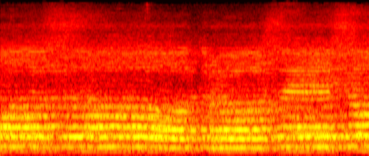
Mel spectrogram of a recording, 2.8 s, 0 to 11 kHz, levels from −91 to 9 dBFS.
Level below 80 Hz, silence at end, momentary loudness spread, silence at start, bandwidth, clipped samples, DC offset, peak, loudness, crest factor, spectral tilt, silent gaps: -56 dBFS; 0 s; 2 LU; 0 s; 10 kHz; under 0.1%; under 0.1%; -6 dBFS; -19 LUFS; 12 dB; -5.5 dB/octave; none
